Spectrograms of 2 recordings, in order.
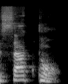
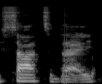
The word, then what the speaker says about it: Saturday: you get it saturday many people say sato that is way too strong you don't say so like american saturday so sad today saturday very good very good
